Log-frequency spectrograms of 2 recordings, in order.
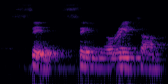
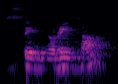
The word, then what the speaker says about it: señorita: So I'm going to say señorita, se, but not se, señorita, señorita.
